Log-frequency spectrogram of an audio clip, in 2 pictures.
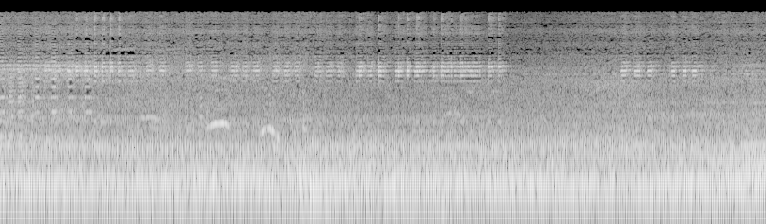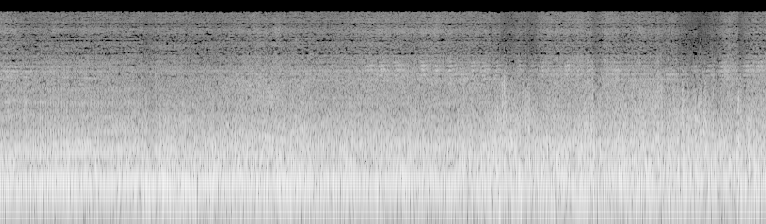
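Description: Motorcycle engine running steadily while riding in a group of motorcycles, its pitch rising around the middle as it speeds up. Horns beep in repeated short toots through the first ten seconds and again briefly a little later.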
